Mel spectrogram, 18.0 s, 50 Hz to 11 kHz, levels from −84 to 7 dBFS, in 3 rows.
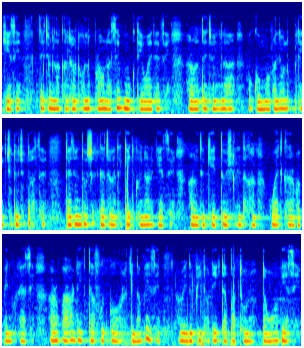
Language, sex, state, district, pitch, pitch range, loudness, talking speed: Nagamese, female, Nagaland, Dimapur, 225 Hz, 220-230 Hz, -21 LUFS, 215 wpm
